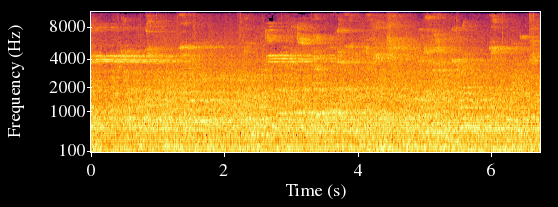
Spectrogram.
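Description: Young women call out to each other on a court.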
